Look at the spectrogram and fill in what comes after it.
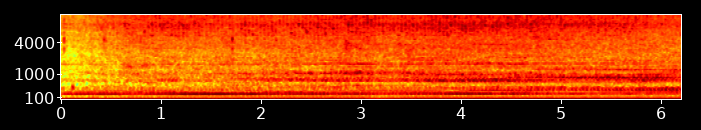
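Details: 2005 Porsche Boxster S 987 idling just after its first cold start with cracked ignition coils wired on bare contacts. Smooth, even low hum with a steady beat and no knocks or misses. Normal idle.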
